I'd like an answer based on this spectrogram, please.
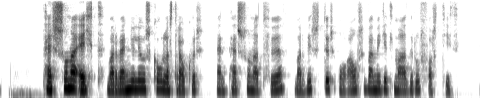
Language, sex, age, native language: Icelandic, female, 40-49, Icelandic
